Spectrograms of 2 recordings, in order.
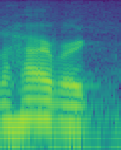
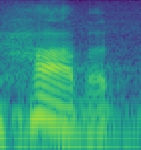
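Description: First: It is said in a standard American accent. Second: It is said in a Boston accent.

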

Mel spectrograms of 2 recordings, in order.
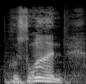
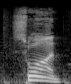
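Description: First: The name begins with an H sound. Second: The name begins with an SH sound. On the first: The speaker calls it wrong. "you'd think you pronounce it Huswan, but it's not Huswan" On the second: The speaker calls it right. "No, it's Charles Schwan"

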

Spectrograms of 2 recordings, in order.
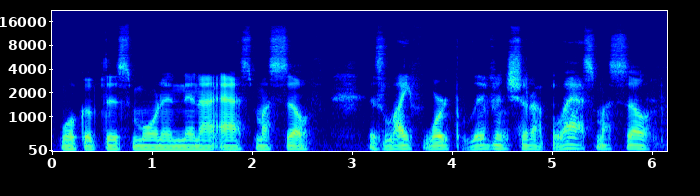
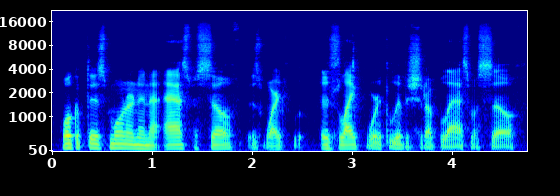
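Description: First: It is said very slowly. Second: It is said at a normal pace.

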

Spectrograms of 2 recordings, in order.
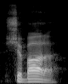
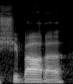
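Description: First: The name is pronounced quickly and carelessly. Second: The name is pronounced carefully and fully. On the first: The speaker calls it wrong. "it's just Shibata ... because they're just rushing through the sentence" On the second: The speaker calls it right. "it should be Shibata"

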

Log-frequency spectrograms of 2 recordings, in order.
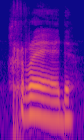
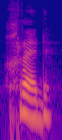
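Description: First: The R is a rolled trill. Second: The R is a single quick tap. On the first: "or trill or roll our R sound like this" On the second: "we do not tap the R sound like this"

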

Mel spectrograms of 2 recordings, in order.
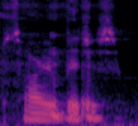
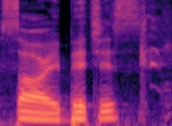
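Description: First: It is said quietly, without projecting. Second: It is said loudly, projected into the mic. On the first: The speaker calls it wrong. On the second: The speaker calls it right.

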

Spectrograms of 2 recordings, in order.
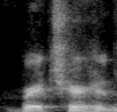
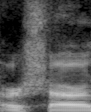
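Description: First: The name is said with American pronunciation. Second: The name is said with French pronunciation. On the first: The speaker calls it right. "like Americans say it" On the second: The speaker calls it wrong. "like he's a member of the Montreal Canadiens"

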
